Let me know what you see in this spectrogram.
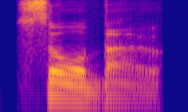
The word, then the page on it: Sorbo: British English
